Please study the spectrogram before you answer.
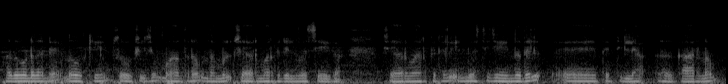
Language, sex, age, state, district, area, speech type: Malayalam, male, 30-45, Kerala, Palakkad, urban, spontaneous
